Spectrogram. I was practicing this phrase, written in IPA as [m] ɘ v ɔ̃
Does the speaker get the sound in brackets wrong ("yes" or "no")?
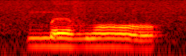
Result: no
